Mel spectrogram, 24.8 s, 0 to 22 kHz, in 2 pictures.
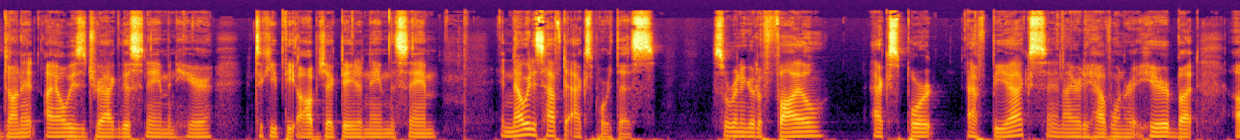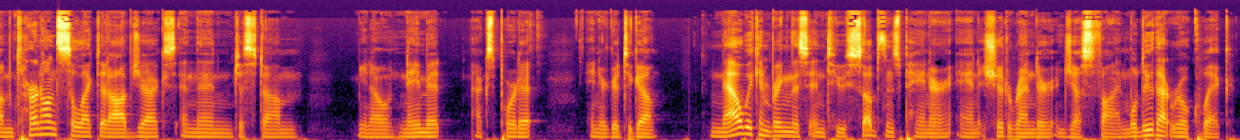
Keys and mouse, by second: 0.9-1.8 drag, 4.1-4.5 middle drag, 7.6-9.8 drag, 19.2 alt+a, 19.4 middle click.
